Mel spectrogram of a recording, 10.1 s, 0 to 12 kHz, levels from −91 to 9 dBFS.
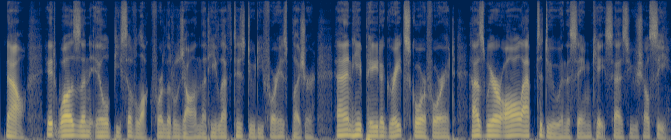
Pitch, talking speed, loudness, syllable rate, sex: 95 Hz, 250 wpm, -22 LUFS, 5.4 syllables/s, male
